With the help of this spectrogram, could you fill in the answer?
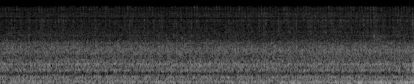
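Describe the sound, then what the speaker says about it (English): A Mercedes SL500 engine idles at low RPM under an open hood after a throttle control repair, giving a steady, even hum that stays constant throughout. "I can even tell, like, the engine, the way it runs much lower RPMs than normal"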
